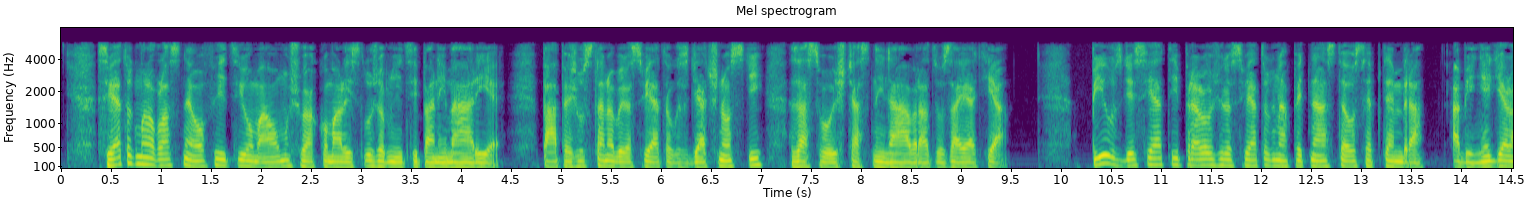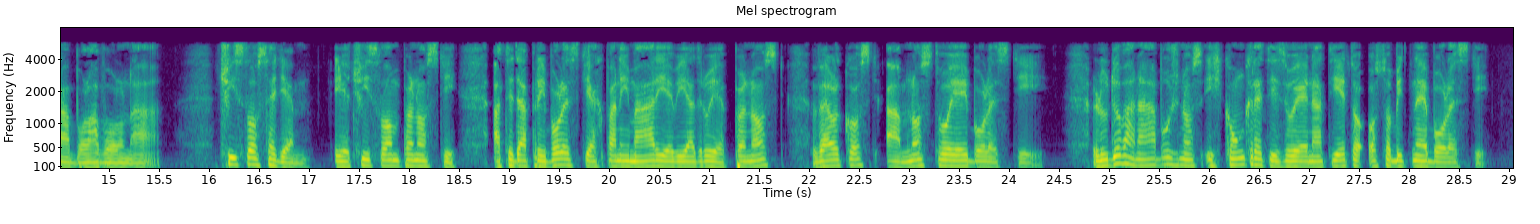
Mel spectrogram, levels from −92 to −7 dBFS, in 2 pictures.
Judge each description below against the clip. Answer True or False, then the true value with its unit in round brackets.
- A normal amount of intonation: True (3.6 semitones)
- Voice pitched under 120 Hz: True (110 Hz)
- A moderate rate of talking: True (120 wpm)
